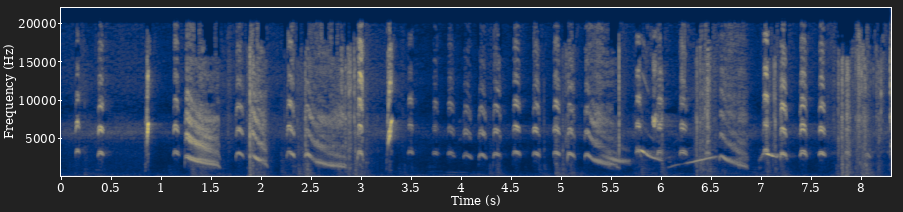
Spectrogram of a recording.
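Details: Green-winged saltator (trinca-ferro) singing in 'macheando' style to warm up other saltators: loud downward-sweeping whistled slurs, one rising whistle, between steady rapid trains of short high chips and a few sharp clicks.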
